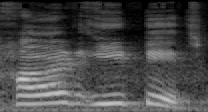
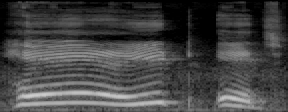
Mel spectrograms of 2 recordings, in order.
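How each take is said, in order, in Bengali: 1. প্রথম সিলেবলটি 'har' এর মতো করে বলা হয়। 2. প্রথম সিলেবলটি 'her' এর মতো করে বলা হয়। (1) "এটা হার উচ্চারণ করছি না" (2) "আমরা যখন উচ্চারণ করি হেরিটেজ"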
